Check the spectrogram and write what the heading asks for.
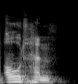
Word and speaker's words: Oldham: Oldham. Oldham. – Oldham. – Oldham. – Oldham. – Oldham. Oldham, as we pronounce it.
